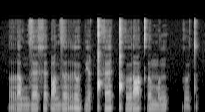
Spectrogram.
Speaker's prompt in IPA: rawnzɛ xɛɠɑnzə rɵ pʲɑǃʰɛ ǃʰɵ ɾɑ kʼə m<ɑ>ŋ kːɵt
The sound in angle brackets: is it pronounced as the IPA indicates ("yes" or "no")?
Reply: no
